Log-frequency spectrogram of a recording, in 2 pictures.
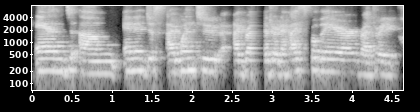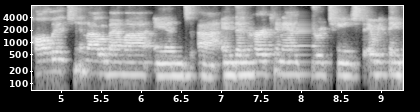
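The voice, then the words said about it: Spanish accent with Southern touches. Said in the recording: “a little bit of a Southern accent at times with my Spanish accent”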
